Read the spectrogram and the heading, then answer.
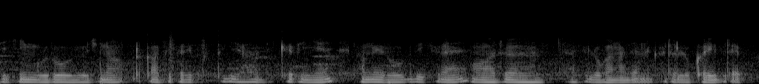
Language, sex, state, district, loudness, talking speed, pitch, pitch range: Hindi, male, Maharashtra, Solapur, -37 LUFS, 150 wpm, 110 Hz, 105-115 Hz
